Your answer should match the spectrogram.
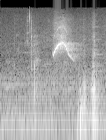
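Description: A person whistling one short note that glides up and back down, about a second in, the loudest sound here. A few light knocks follow near the end as a part is handled on the workbench.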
